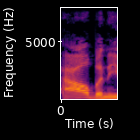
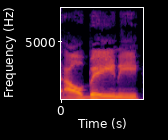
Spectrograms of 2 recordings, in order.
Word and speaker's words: Albany: You don't pronounce it Albany, you pronounce it Albany. Mm.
